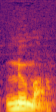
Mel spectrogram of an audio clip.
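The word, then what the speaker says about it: pneuma: that God has his numa numa actually if you want to pronounce the PI the P that's what he is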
